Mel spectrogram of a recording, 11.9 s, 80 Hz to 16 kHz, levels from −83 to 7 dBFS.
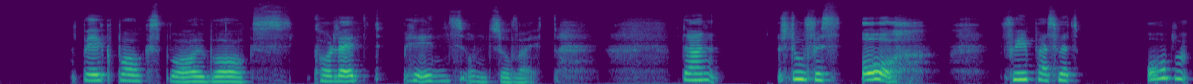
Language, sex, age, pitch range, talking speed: German, female, 20-39, 210-260 Hz, 80 wpm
